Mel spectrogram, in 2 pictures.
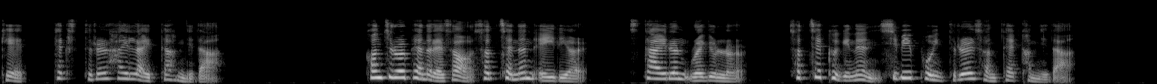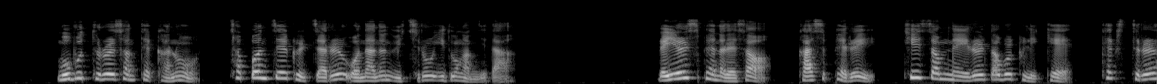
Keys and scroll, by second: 12.0 v.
